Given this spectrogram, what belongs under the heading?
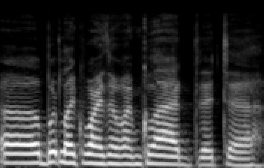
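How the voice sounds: A woman speaks at a medium pitch with ordinary pitch variation. Her tone is clear and smooth, slightly mellow. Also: fairly slow pace.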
